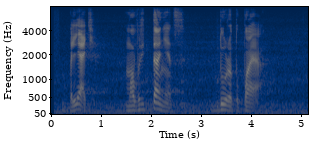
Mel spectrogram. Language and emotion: Russian, angry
